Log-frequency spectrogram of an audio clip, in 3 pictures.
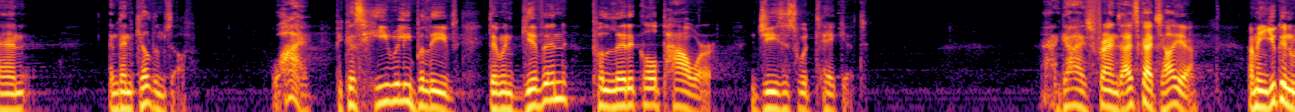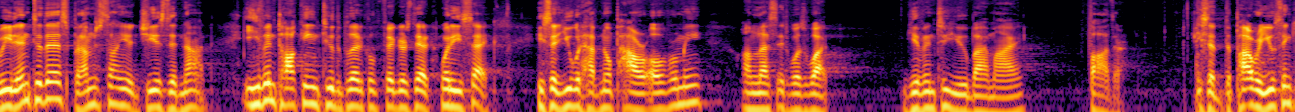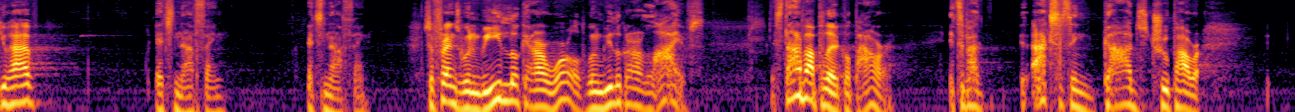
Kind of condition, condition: setting, large echoing room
